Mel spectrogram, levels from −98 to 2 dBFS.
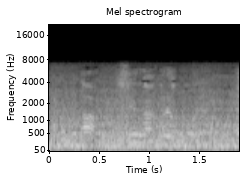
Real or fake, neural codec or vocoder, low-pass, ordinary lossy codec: real; none; 7.2 kHz; none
